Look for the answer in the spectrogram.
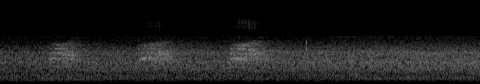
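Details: Perched on a power line and bowing with each call, a carrion crow gives three hoarse, rasping caws, roughly one a second, then falls silent against a steady background hiss.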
